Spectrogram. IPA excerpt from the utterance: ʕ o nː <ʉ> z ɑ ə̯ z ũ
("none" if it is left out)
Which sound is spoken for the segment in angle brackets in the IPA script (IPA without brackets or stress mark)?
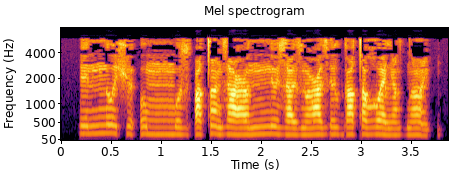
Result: ø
